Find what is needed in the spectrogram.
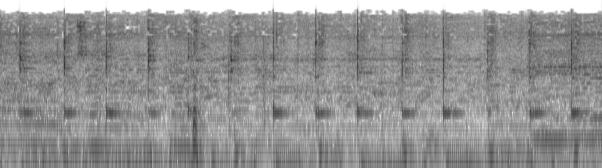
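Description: A rock band playing a mid-tempo song: a repeating electric guitar figure over bass and drums, with a steady beat of sharp, ringing cowbell strikes several times a second.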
